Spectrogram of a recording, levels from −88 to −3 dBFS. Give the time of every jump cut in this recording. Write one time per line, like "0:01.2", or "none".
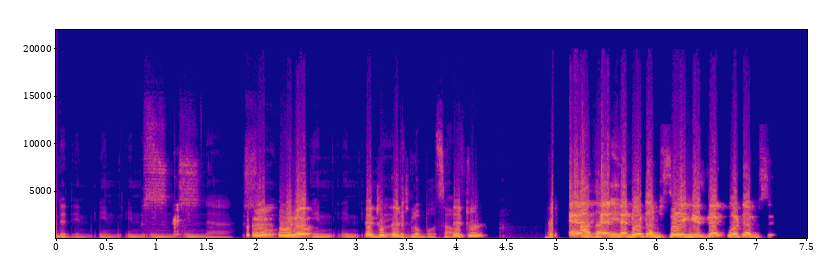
0:05.0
